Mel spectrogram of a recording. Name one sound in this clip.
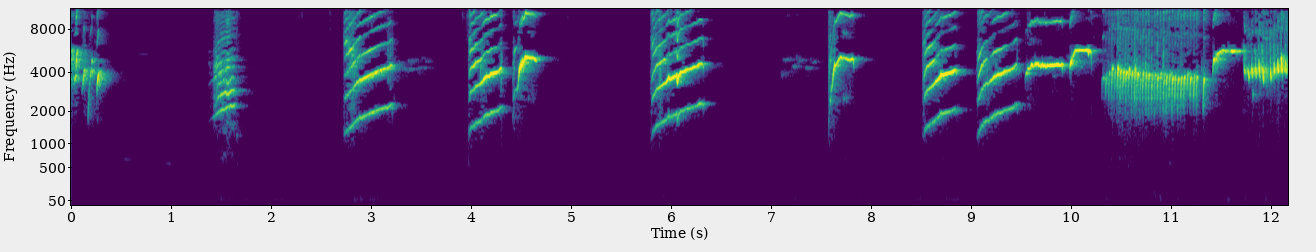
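A canary sings close by in bright, rising chirps and trills, in short bursts.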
